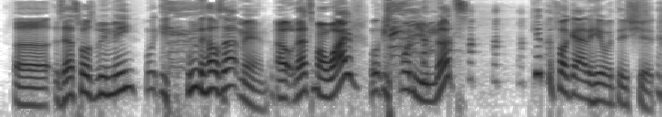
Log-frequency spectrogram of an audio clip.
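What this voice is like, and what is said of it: Barack Obama impression. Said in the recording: “Never did an Obama impression before ... you're knocking him out of the park”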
